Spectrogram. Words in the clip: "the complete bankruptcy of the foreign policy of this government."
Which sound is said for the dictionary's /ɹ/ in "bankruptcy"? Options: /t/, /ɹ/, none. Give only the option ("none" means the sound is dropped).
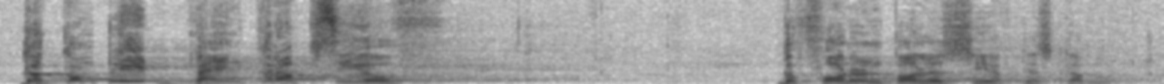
/ɹ/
